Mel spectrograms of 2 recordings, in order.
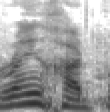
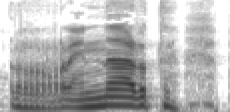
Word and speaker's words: Reinhardt: Por último, terminamos con otro fragmento de este guitarrista Django Reinhardt. Por cierto, su apellido es francés, así que debería pronunciarse algo así como Reinhardt, pero al final se impuso la pronunciación de la lengua inglesa.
